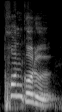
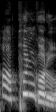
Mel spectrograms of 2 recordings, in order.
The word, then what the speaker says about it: Pongoru: So all the more you guys should be using this like Pongoru. It's you guys could pronounce it. You don't have to be like Pungoru, okay? Like this is the one and only way to actually say this place properly, and you guys could translate it properly.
